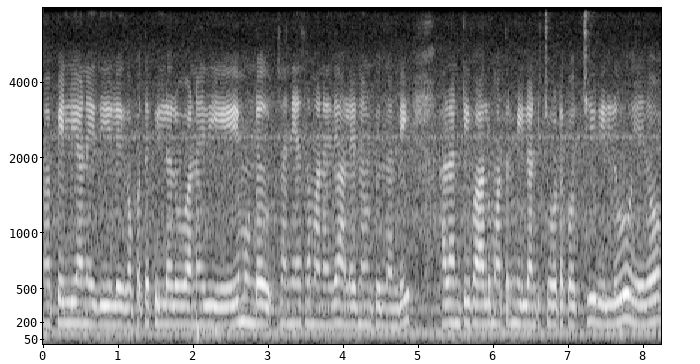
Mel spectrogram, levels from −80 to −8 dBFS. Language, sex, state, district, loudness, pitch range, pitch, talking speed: Telugu, female, Andhra Pradesh, Srikakulam, -16 LUFS, 175-185 Hz, 180 Hz, 130 wpm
